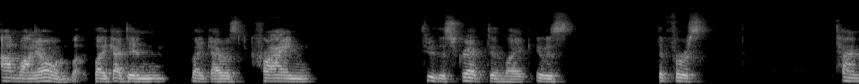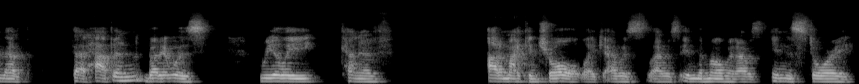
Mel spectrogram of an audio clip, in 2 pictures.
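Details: Adult man who stutters, pattern described as mostly blocks, speaking spontaneously in a real interview; stuttering with blocks.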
